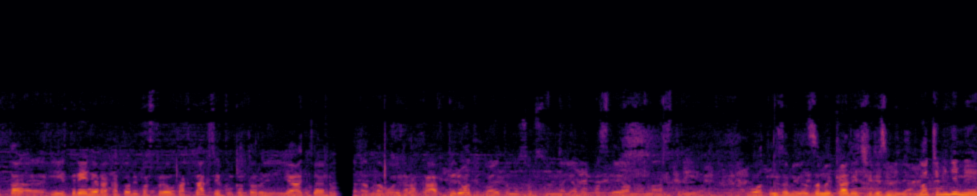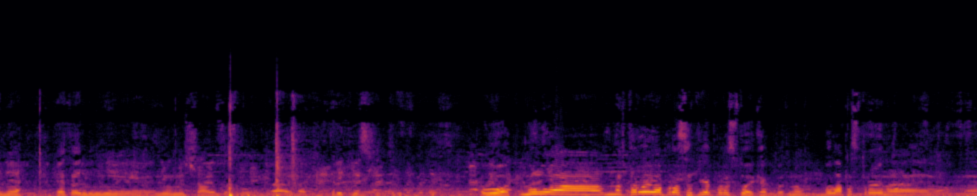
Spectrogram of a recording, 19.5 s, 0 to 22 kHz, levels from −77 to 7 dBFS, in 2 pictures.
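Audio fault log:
3.11–3.55 s, repeated packet loss (robotic sound): four dropouts in under half a second, the longest about 179 ms. Each hole is bridged by stretching the preceding sound, and about 58% of the span is patched this way, giving a choppy texture with pieces missing.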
